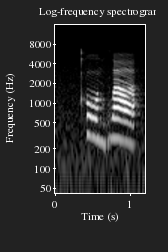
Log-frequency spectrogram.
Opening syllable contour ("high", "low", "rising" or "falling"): falling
